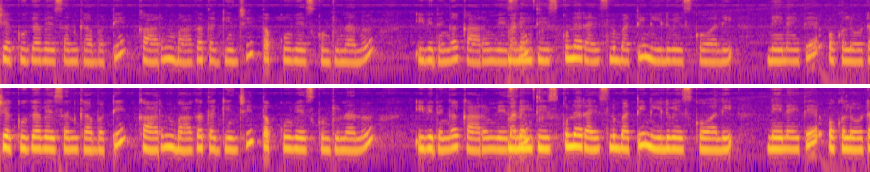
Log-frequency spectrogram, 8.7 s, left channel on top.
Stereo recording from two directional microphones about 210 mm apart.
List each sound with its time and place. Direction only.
0.0 s a woman's voice: 20° right (ahead or behind)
